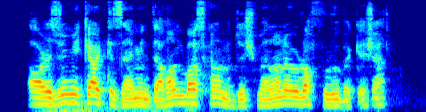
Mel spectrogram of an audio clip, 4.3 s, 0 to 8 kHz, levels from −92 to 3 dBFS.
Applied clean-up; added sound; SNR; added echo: neural mask model DeepFilterNet 3.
